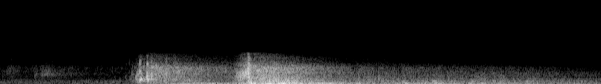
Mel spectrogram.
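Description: .45-calibre Pennsylvania flintlock pistol firing in two stages. About a second and a half in, the priming flashes in the pan with a sudden rush. About a second later the main charge goes off in a louder report that dies away over the next few seconds.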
